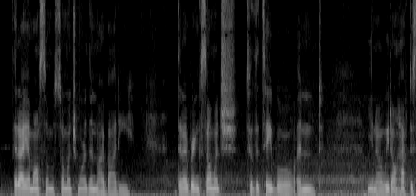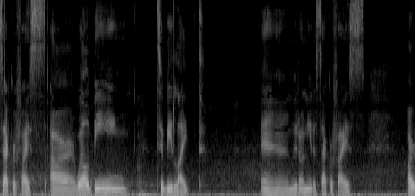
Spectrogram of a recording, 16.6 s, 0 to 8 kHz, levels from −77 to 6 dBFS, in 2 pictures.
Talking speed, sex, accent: 135 wpm, female, American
